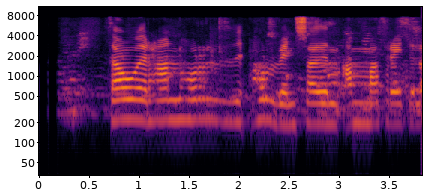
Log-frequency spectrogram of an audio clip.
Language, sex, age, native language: Icelandic, male, 12, Icelandic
